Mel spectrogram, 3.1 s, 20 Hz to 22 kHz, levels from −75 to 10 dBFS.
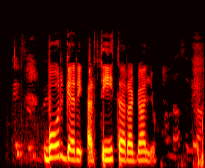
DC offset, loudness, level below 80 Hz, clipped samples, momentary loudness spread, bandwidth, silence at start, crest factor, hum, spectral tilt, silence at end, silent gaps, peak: under 0.1%; -16 LUFS; -54 dBFS; under 0.1%; 19 LU; 10.5 kHz; 0.2 s; 16 dB; none; -5 dB/octave; 0 s; none; 0 dBFS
